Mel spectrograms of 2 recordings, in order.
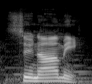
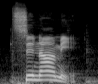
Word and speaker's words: tsunami: really exist in english tsunami is pronounced with a silent t yeah i'm just saying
